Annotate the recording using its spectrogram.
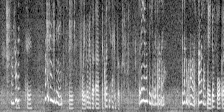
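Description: Human voices sped up by time-lapse into fast, high-pitched chipmunk-like chatter, with quick rising and falling pitch.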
